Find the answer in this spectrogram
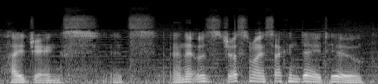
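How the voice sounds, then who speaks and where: A man's voice: on the low side, slow pace, music in the background. A young man giving casual, rambling commentary over a video game battle, with lots of fillers and restarts.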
